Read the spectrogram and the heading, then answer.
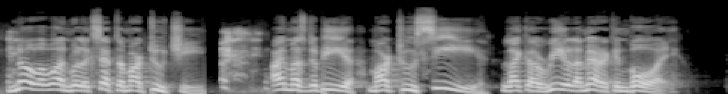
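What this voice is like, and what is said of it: Impression of an Italian grandfather. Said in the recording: “Pretty uncanny, my impersonation of your Nonno”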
